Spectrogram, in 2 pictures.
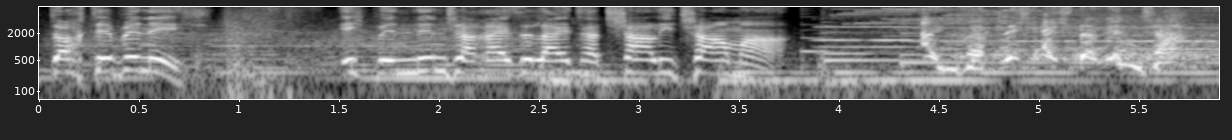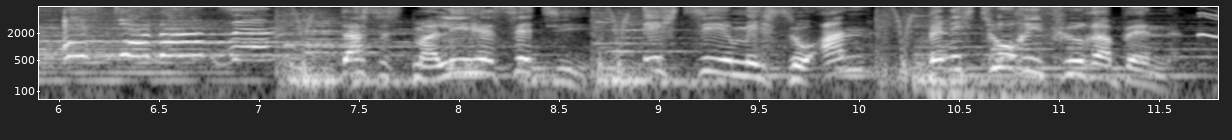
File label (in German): Synchron, maenner; Pokemon sun&moon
